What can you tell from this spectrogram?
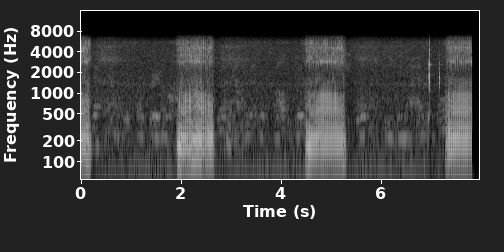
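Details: Pet dog asleep in his basket: three loud, rattling, buzzy snores on the in-breath with softer breathing between, about 24 a minute; loud snoring during sleep.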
